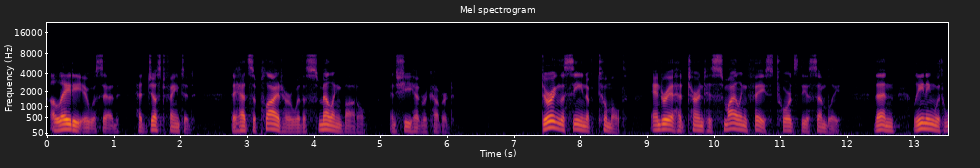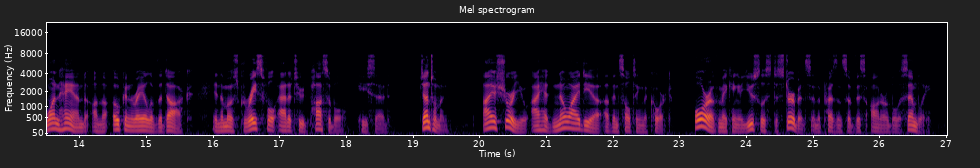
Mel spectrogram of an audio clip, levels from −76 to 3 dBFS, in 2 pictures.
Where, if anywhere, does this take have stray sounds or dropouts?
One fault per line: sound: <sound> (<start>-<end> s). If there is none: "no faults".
no faults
